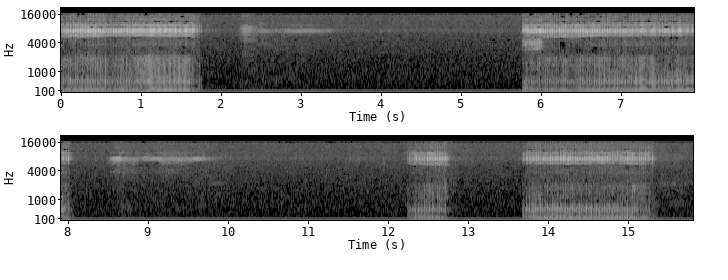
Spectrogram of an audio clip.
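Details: An old, pampered Staffordshire Bull Terrier sleeping on cushions under a blanket on a settee snores in long, rasping, hissing breaths, with quiet pauses between.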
